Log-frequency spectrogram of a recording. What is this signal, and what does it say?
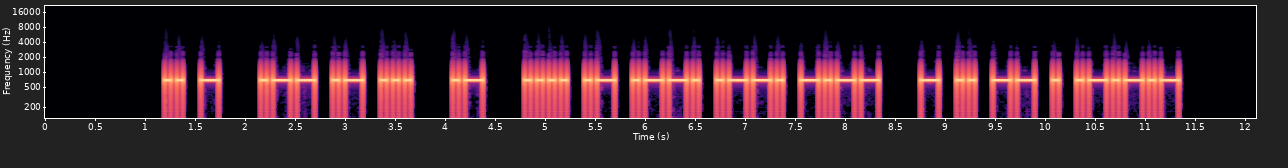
Morse code, heard as a keyed tone, about 20 wpm, 700 Hz. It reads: IT WAS A HAPPY TIME.
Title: Sentences from Top 1000 Words 20wpm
